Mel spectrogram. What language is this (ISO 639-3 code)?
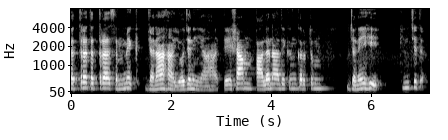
san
